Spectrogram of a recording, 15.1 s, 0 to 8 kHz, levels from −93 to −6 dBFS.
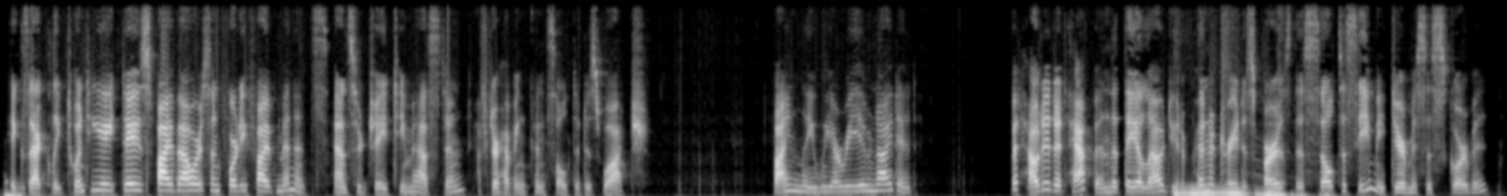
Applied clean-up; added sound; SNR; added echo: neural mask model RNNoise.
